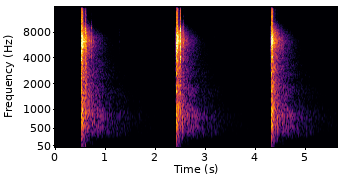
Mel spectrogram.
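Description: Three loud, sharp gunshots from a 300 Blackout rifle firing subsonic powder-coated rounds, evenly spaced about two seconds apart, each with a decaying outdoor echo.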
